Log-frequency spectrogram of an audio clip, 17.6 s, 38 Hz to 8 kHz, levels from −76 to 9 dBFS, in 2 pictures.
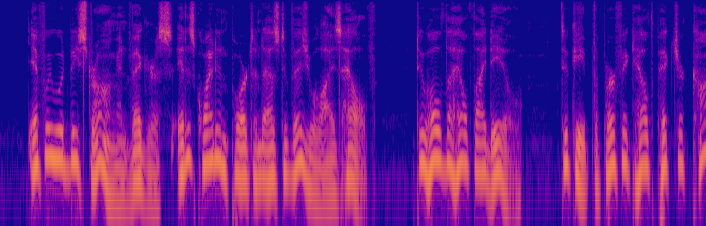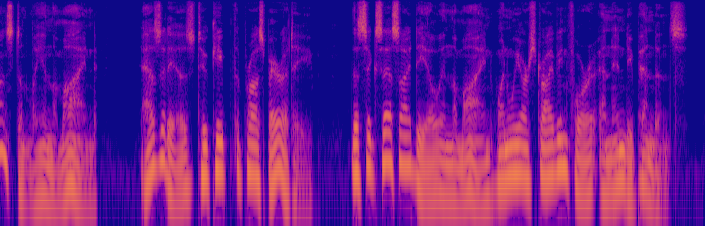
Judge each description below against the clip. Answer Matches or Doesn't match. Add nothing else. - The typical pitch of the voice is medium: Doesn't match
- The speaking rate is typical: Matches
